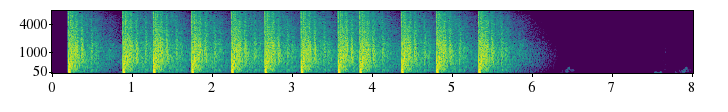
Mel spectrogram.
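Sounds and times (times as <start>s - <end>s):
gunfire: 0.2s - 6.2s.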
